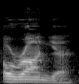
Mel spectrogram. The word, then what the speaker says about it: Oranja: Oranja is pronounced like Oranja. Oh, Oranja.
